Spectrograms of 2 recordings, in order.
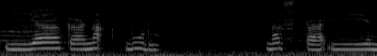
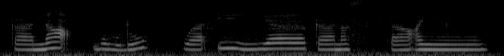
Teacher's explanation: harusnya lebih ditenggorokan dengan membacanya menggunakan huruf ain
